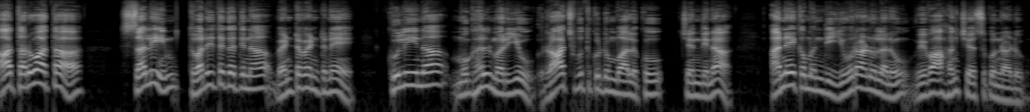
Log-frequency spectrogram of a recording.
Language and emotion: Telugu, neutral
